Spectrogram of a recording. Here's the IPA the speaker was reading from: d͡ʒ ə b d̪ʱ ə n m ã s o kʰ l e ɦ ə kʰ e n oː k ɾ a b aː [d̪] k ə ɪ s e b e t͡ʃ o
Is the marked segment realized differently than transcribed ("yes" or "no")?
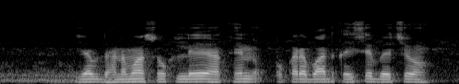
no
